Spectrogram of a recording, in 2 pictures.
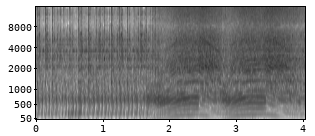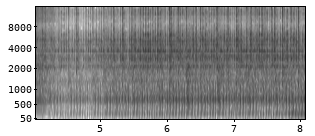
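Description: A Husqvarna 440 chainsaw idles close by as it warms up, a steady loud putter with two brief revs that rise and fall mid-way before it settles back to a rough idle.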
